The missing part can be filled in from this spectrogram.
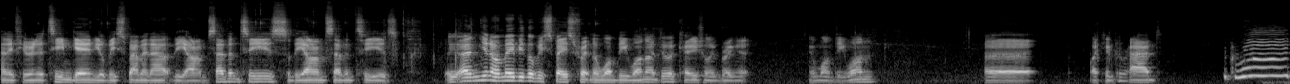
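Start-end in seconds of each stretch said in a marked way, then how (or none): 12.2-12.9 voice cracking and breaking up very high. Naming a unit while going over a game division: voice cracking. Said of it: "my voice is breaking".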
